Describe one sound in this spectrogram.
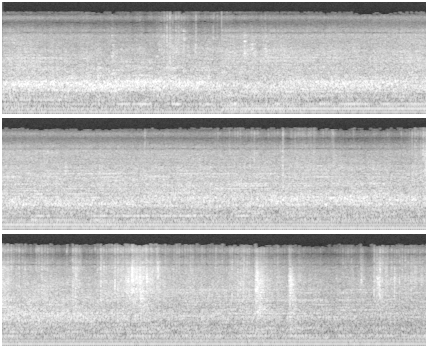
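A rotary mower cuts through tall grass and brush.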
